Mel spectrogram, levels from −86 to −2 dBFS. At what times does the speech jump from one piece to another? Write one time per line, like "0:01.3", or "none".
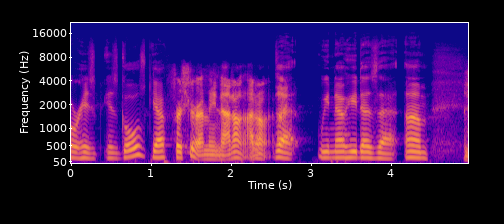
0:00.9
0:02.6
